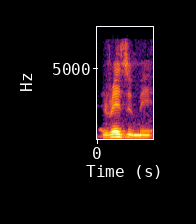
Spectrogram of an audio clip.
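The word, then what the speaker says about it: résumé: So that is resume. And what you will find is this is a three-syllabic word, resume. So the stress is more on the first syllable, resume, whereas when the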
